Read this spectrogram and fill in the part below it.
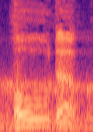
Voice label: english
